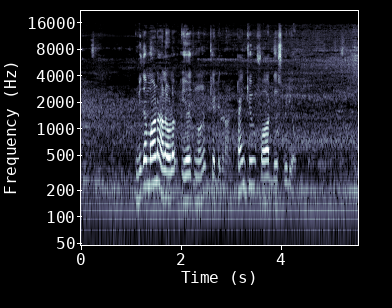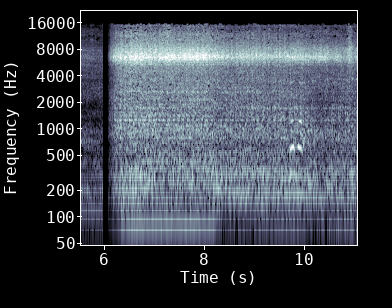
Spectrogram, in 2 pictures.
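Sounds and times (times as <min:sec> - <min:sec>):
crane engine running: 0:01.8 - 0:11.0.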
